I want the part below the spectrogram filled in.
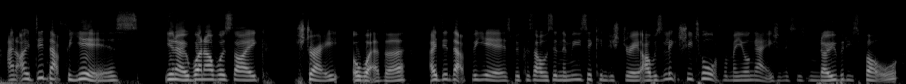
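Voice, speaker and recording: A woman's voice: mid-range voice, fast talker, few pauses, dry recording. A woman, a wedding singer chatting on a podcast, talking chaotically with lots of fillers. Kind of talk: casual chat.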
